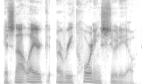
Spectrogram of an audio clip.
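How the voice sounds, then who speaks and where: A man with a very low baritone voice hosting a casual ham radio tutorial, rambling and sidetracking as he explains, recorded in a heavily dampened room. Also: very animated, moderate pace, vocal fry, sharp tone, no echo. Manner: rambling, self-interrupting explainer with mic tests. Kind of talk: casual how-to demonstration.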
